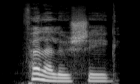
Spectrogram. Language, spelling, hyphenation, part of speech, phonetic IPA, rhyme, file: Hungarian, felelősség, fe‧le‧lős‧ség, noun, [ˈfɛlɛløːʃːeːɡ], -eːɡ, Hu-felelősség.ogg
- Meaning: responsibility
